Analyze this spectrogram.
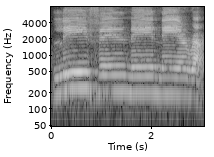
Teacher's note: O som do A é A, o I é E.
